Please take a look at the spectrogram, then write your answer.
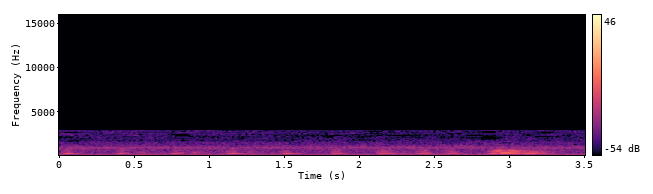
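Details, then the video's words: Owl on a wildlife webcam during an owl chorus: a run of short, soft low notes roughly every third of a second, leading into a louder, wavering arched hoot. "After an owl chorus"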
